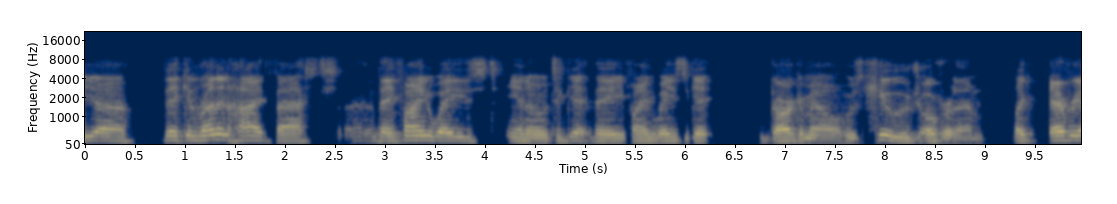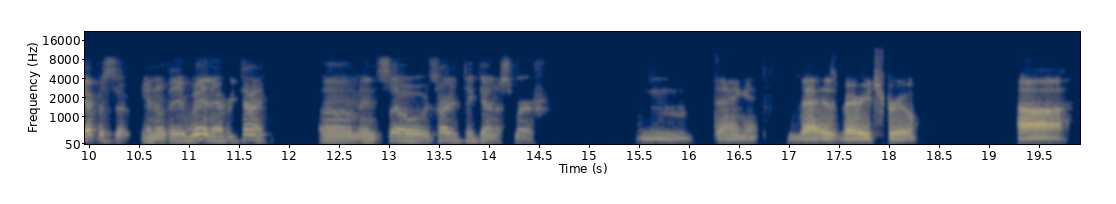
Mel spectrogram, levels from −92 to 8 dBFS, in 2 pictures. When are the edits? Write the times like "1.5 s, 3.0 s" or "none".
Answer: 7.8 s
